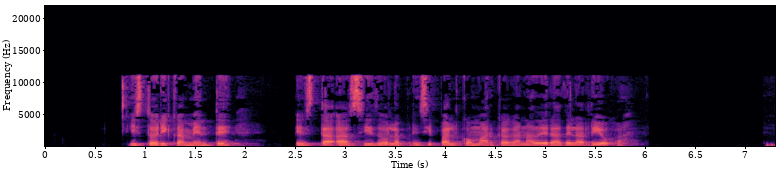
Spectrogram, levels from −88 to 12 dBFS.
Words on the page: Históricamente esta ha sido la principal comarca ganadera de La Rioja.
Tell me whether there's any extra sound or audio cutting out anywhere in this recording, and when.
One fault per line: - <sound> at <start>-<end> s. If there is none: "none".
none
